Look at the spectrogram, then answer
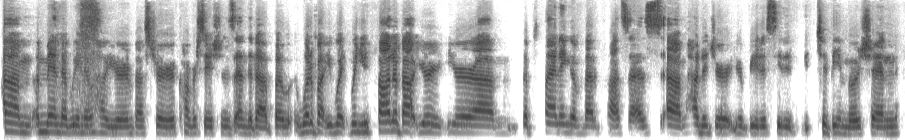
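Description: Fast-talking panel moderator, dry sound. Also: medium pitch, little pitch movement, no echo, rough recording. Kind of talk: conversational interview questions.

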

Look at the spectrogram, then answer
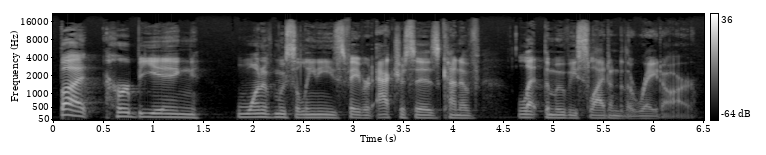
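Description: His voice on the low side and his pace moderate, a man co-hosting a film podcast goes through background notes on the cast and crew. The reading is informative, loosened by casual fillers and asides.

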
